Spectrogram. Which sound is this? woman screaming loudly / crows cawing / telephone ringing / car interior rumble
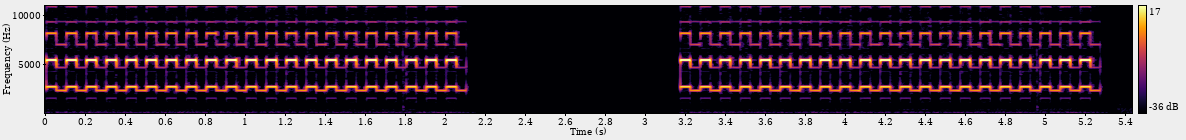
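telephone ringing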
